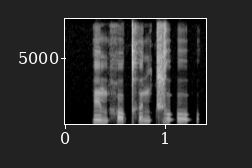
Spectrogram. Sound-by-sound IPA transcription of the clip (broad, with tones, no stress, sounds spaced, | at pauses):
ẽ˥˧ m h ɔ˧ kʰ ə˧ n t͡ɕ o˦ ʔ o˨ ʔ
